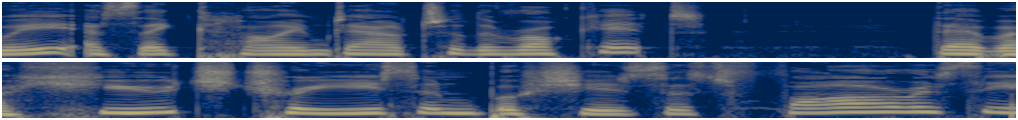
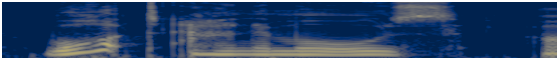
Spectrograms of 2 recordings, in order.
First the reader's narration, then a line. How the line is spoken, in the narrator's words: asked Louis, looking around a little anxiously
